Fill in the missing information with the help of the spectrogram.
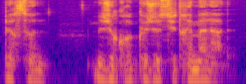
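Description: A man reading aloud voices a sickly, pensive little boy, lifting his voice high for the child. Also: fairly even intonation, a little fast, warm tone, husky.

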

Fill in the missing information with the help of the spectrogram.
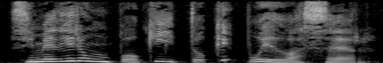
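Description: A woman's voice: expressive, normal speed, no echo. A woman voicing a sly, crafty male fox in a storybook tale, speaking in a wheedling way in a radio studio. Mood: scheming. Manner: wheedling, crafty, turns to high panicked shouts. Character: sly cunning male fox, scheming trickster.

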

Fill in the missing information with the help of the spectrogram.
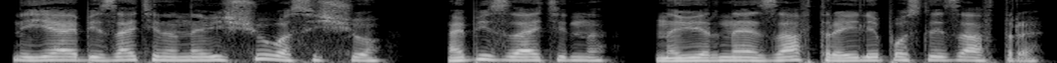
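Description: A headstrong young noblewoman speaks with earnest force, as a man puts her on for a fantasy audiobook. Her voice sits raised and bright. The sound is dry and close. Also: a little high, steady tone, a little fast, dry recording, lightly acted. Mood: apologetic. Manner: earnest, accusing when angry.

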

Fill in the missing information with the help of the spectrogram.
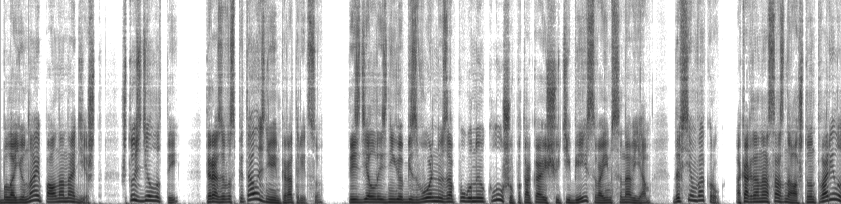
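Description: A man's voice: a little high, no room sound, studio quality. A man voicing a furious middle-aged emperor who scolds and accuses his mother. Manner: angry and accusing.

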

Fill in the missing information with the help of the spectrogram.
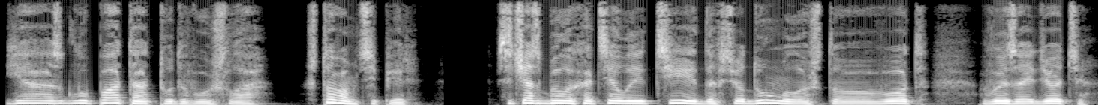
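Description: A man's voice: on the high side, normal speed, a little mellow, no room sound, voice pushed up, natural voice. A man voicing a timid, anxious young woman who pleads in a pained tone, read as an audiobook in a dry studio. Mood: pleading. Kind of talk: audiobook reading.

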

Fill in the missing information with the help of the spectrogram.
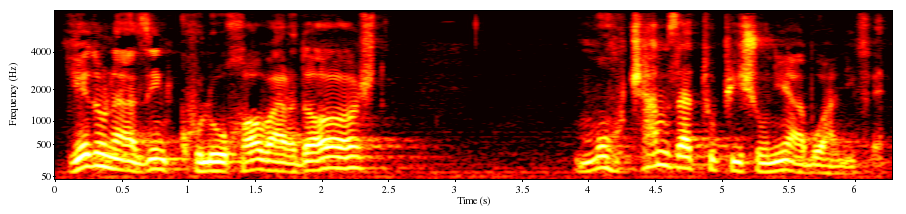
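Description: Speaking to a weekly congregation, a man delivers a religious lecture built around a story, turning to his listeners with rhetorical questions. His mid-range voice carries a big-room sound.

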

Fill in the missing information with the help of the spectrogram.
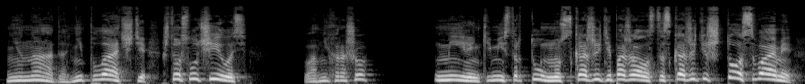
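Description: A man's voice: high voice, expressive, moderate pace, dark tone, pitched above the performer's own voice. Man voicing an anxious, caring young girl. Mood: worried. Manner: anxious, coaxing and insistent. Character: kind earnest young girl, worried and caring. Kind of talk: audiobook character voice.

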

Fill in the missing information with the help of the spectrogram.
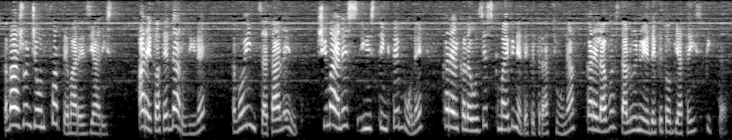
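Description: A woman's voice: high-pitched, expressive, fairly bright tone, soft background music, voice pushed up, rough recording. A woman reading the part of a young man who speaks earnestly and reproachfully.

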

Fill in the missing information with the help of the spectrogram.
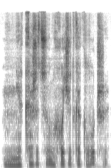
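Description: A man's voice: deep voice, normal speed, darkish tone, husky, no echo, clean studio sound. A man voicing a brave young girl who speaks earnestly and sticks up for her friend.

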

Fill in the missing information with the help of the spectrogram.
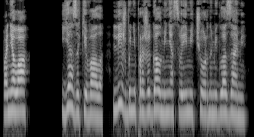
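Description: A woman narrating a first-person fantasy novel in a lively, expressive way. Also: a little high, brisk, no echo, studio quality. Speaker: audiobook narrator.

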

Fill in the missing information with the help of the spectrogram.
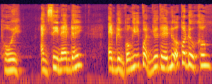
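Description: A woman's voice: on the high side, normal speed, mellow, slightly rough. A woman voicing an older husband who talks in a hesitant, flustered way. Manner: hesitant, stammering.

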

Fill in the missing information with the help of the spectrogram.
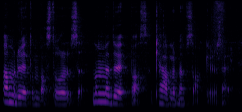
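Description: A woman's voice: on the low side, vocal fry. A young woman tells a long story in casual podcast chat. She rambles, stacks fillers and acts out quotes as she goes. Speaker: podcast host.

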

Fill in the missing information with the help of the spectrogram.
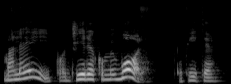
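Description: A woman's voice: a little high, big pitch swings, measured pace, a little mellow, pitched above the performer's own voice, exaggerated voice. A woman voicing fussy rambling Mr Brooke. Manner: rambling, keeps adding "you know". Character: fussy rambling older gentleman. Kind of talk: audiobook character reading.

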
